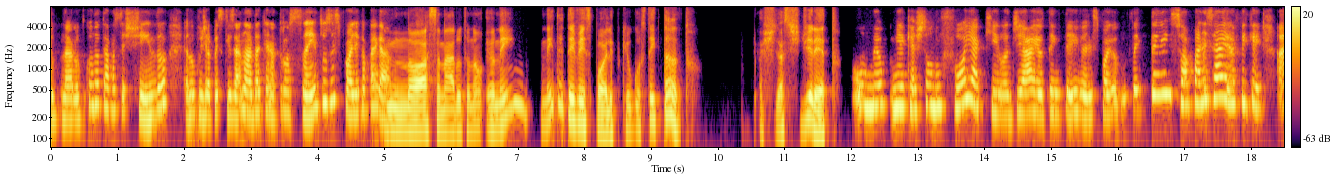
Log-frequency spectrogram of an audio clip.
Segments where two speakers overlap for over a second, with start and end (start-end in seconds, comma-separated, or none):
none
